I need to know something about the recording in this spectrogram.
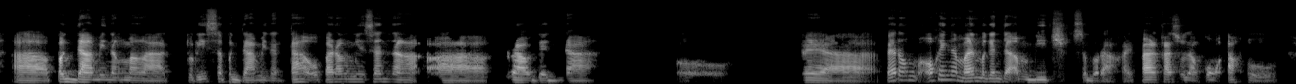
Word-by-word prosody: ah, 95 -1 +3
pagdami 110 -2 +6
ng 105 0 -3
mga 95 -3 +1 0.3
turista, 120 +3 -4
pagdami 100 -2 -2
ng 95 -2 -10
tao - - +1
parang 125 +2 0
minsan 125 +1 -5
na, 105 -3 +3
ah, 90 -2 0 0.2
crowded 95 -2 +2
na, 85 0 -1 0.9
oo, 475 -2 -16 0.7
kaya 100 -3 0 0.5
pero 195 +4 +1 0.2
okay 200 +4 0
naman 155 -7 +4
maganda 140 -2 +2
ang - - -9
beach 110 +1 -2
sa - - -6
Boracay - - -7
pa 115 0 +6
kaso 115 +1 +1
lang - - -3
kung - - -6
ako, 85 +1 -6
110 Hz, 135 wpm, -27 LUFS, 95-130 Hz, 0.9 s, pagdami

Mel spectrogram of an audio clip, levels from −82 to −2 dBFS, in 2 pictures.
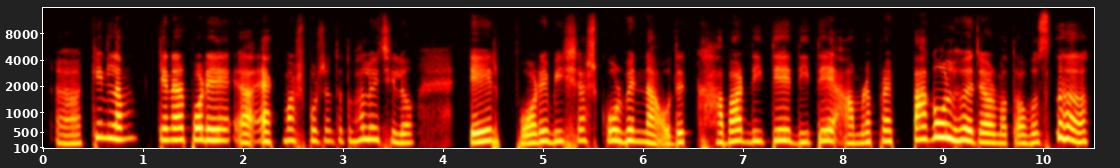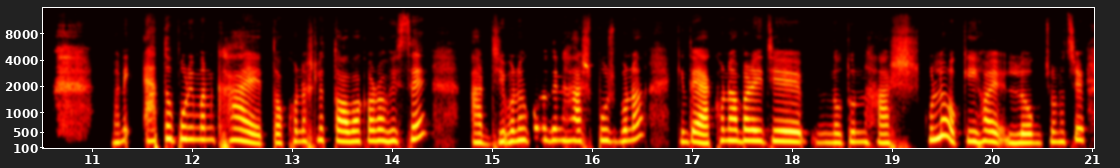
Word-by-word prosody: আ - - -6 0.3
কিনলাম। 345 -4 +3 0.3
কেনার 295 0 +5
পরে 300 -1 +8 0.3
আ - - +3 0.2
১ 250 - -5
মাস 285 -1 -1
পর্যন্ত 275 -1 -5
তো - - -6
ভালোই 310 -1 +2
ছিল। 240 -3 -2 0.8
এরপরে 235 -3 +1
বিশ্বাস 280 +1 -4 0.2
করবেন 275 0 +4
না 225 - +5
ওদের 240 +5 0 0.2
খাবার 255 +3 +3
দিতে, 265 +1 -2 0.2
দিতে 240 +3 -2 0.3
আমরা 225 +3 -1
প্রায় 270 -2 +1 0.2
পাগল 345 +4 +7
হয়ে 285 -2 +7
যাওয়ার 235 -2 +3
মতো 215 - -7
অবস্থা। 235 - +1 1.0
মানে 235 +4 -5 0.3
এত - - -5 0.2
পরিমাণ 310 -1 -2
খায় 275 -5 +1 0.2
তখন 225 +4 -5
আসলে 295 - -6
তওবা 260 -1 +3
করা 275 0 0
হইছে। 275 +4 -2 0.6
আর 235 -1 -1
জীবনেও 260 +4 -1
কোনদিন 290 -1 -6
হাঁস 270 -1 0
পুষবো 275 -2 -4
না। - - 0 0.4
কিন্তু 250 0 -3
এখন 285 +6 -7
আবার 280 +1 +1
এই 270 - -3
যে 270 - +1 0.5
নতুন 230 +2 -5 0.2
হাঁসগুলো 300 - -2 0.2
কি 265 - -3
হয় 260 -2 +2 0.2
লোকজন 225 +2 -2
হচ্ছে 250 +5 -6
270 Hz, 150 wpm, -20 LUFS, 245-295 Hz, 1.0 s, পরে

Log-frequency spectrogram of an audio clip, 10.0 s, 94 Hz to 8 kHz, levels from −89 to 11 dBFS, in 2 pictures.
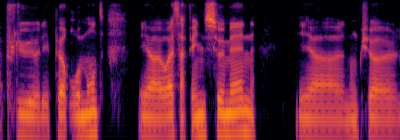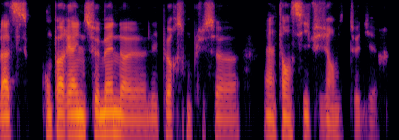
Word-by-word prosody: plus, 105 -2 -5
heu, - - -6
les 100 0 -9
peurs 105 +2 -1
remontent 100 +3 -2 0.4
et 100 - -5
heu, 95 -1 +1
ouais 100 +2 +3
ça 100 -1 -1
fait - - -1
1 100 +2 0
semaine 110 +1 +5 0.6
et 95 0 -5
heu, 90 -1 -4
donc, 90 0 -6
heu, 90 -1 -3
là 100 0 +6
s 100 - +3 0.2
comparé 105 0 +2
à - - +7
1 105 -1 +4
semaine, 110 +1 +3
heu, 95 -1 -2
les 95 0 -13
peurs 105 0 -3
sont - - -6
plus, - - -3
heu, 95 -1 -7 0.4
intensives, 100 +1 0
j'ai 90 0 -4
envie 85 0 -7
de - - -12
te - - -28
dire. - - -21
100 Hz, 205 wpm, -23 LUFS, 95-105 Hz, 0.6 s, à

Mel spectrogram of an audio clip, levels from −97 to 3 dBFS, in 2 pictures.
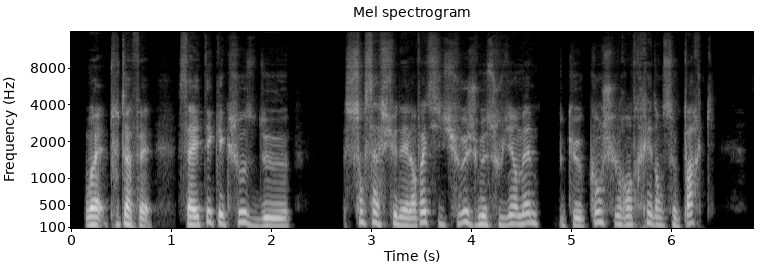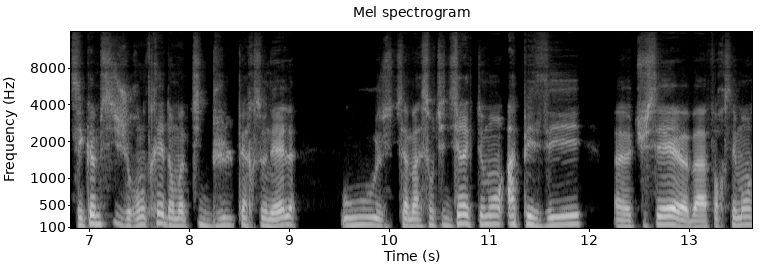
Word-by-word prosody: Ouais, 150 0 +8
tout - - -6
à - - +8
fait - - 0 0.2
ça 150 - +5
a - - +11
été 185 +7 +3
quelque 170 -3 +1
chose 190 -8 -1
de 130 0 +1 0.5
sensationnel. 170 -7 0
En 135 - +1
fait, 190 - +4
si 190 -5 -9
tu 150 +4 -4
veux 195 - +2
je 155 -3 -3
me 155 - +4
souviens 155 +2 -2
même 175 +1 +1 0.3
que 135 - -1
quand 180 +10 -2
je - - -5
suis 155 - -3
rentré 150 +4 -2
dans 145 -2 -3
ce 135 +1 -6
parc. 125 - -3 0.3
C'est 135 - -4
comme 165 +2 +3
si 170 +3 -7
je 130 -2 -3
rentrais 145 +7 -1
dans 135 -4 -1
ma 130 -2 0
petite 130 -1 -7
bulle 130 +3 -5
personnelle 135 +1 0 0.4
où 140 +1 -2
ç 120 -1 -10
ça 130 - -1
m'a 125 0 0
senti 135 +2 -6
directement 155 +1 0
apaisé, 150 +1 0 0.3
heu, 110 -2 0
tu 120 +3 -6
sais, 150 +3 +6
heu, - - +6
bah, 105 -1 +3
forcément 140 +4 -4
145 Hz, 225 wpm, -26 LUFS, 130-160 Hz, 0.5 s, a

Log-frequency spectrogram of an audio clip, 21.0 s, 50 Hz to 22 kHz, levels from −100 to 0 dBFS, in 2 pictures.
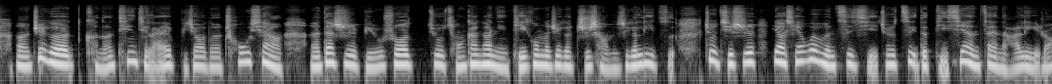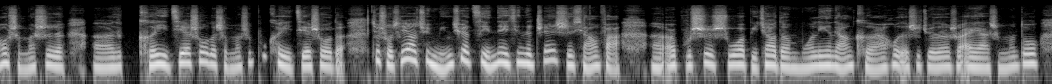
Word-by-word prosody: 呃， 185 -2 +1
这 310 - +2
个 210 -6 +6
可 175 - -7
能 170 +4 -1
听 260 +5 -3
起 200 - -3
来 190 +1 -1
比 155 - -12
较 180 +2 -2
地 170 -1 -4
抽 245 +6 -3
象。 225 - 0 0.3
嗯， 175 - +2
但 235 +4 +3
是 205 -2 +2
比 165 -1 -5
如 170 +2 -2
说 205 +2 +2 0.2
就 205 -2 -2
从 175 -1 -2
刚 210 +2 +2
刚 210 -2 +3
你 165 -2 -1
提 170 +2 -1
供 200 +2 +1
的 190 - +2
这 195 +1 0
个 180 - 0
职 175 +1 -1
场 170 -4 -1
的 155 - -6
这 185 +5 -3
个 190 - +3
例 210 -1 0
子， 180 - -11 0.3
就 275 -3 +1
其 215 0 +1
实 240 +3 +3 0.2
要 255 -3 +4
先 255 +4 -2
问 290 -4 +2
问 190 -3 +3
自 200 +2 -3
己， 185 - -6
就 205 - -4
是 200 - +1
自 240 - -6
己 215 - 0
的 180 - +1
底 - - -6
线 245 -7 +1
在 195 -1 -1
哪 155 -1 -4
里， 175 -1 -1
然 165 +1 -4
后 225 - +2
什 170 - -5
么 160 +3 -2
是， 180 -2 0 0.3
呃， 165 0 -1 0.2
可 190 - +1
以 210 -1 +5
接 230 +7 +2
受 250 0 -1
的， 205 - 0
什 180 -2 -3
么 165 +2 -3
是 205 - -8
不 320 +11 -12
可 220 - -1
以 170 - +2
接 180 +3 0
受 180 -1 +3
的。 145 - -3 0.2
就 275 - 0
首 200 -7 +1
先 275 - +1
要 300 -2 +6
去 260 - -2
明 185 0 +3
确 280 +5 +2
自 235 - -10
己 210 -7 +2
内 225 +3 +3
心 235 +3 -1
的 215 - +4
真 275 +7 -2
实 210 -8 0
想 175 -1 -1
法， - - -2 0.3
呃， 165 -1 +1
而 190 +4 +1
不 190 0 -5
是 215 +2 +5
说 200 +1 +4
比 175 -3 -3
较 195 +4 +2
地 175 -2 +1
模棱两可 170 0 0
啊， 155 +3 -2
或 190 +2 -2
者 - - -1
是 185 +2 -2
觉 170 -2 -2
得 170 +1 0
说 185 +2 -2
哎 - - +1
呀 165 -1 +1
什 160 0 -4
么 170 +3 -2
都， 220 +2 +1
190 Hz, 330 characters per minute, -23 LUFS, 175-215 Hz, 0.3 s, 个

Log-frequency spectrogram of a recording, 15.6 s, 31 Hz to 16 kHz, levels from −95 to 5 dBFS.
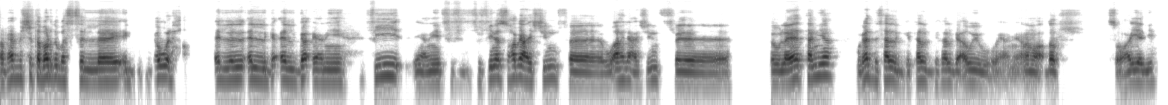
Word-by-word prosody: أنا - - 0
باحب 150 0 +2
الشتا 165 +3 +1
برضه، 160 0 +6
بس 140 0 -5
ال 130 -2 -3
الجو 155 - +1
الحَرّ - - -9 0.4
ال 145 +2 -2
الج 140 -3 -1
الج 135 -1 0
يعني 130 -1 -3 0.3
في 155 - -13 0.5
يعني 115 +1 -5
في - - -20 0.2
في 125 - -20
في 150 +6 -6
ناس 155 0 +2
صحابي 160 +2 +2
عايشين 145 +3 +2
في 155 -4 -7 0.4
وأهلي 135 +6 +3
عايشين 125 +6 -6
في - - -10 1.2
في - - -5
ولايات 120 +6 +5
تانية، 180 +3 +3 0.3
بجد 140 - +2
تلج، 140 -5 +3
تلج، 125 -4 -1
تلج 125 -1 -2
أوي، 125 -1 0
ويعني 110 -1 -11
أنا - - -2
ما - - 0
اقدَرش - - -3 0.3
السقوعية 125 +2 -2
دي. 125 +2 -10
135 Hz, 145 wpm, -24 LUFS, 125-150 Hz, 1.2 s, برضه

